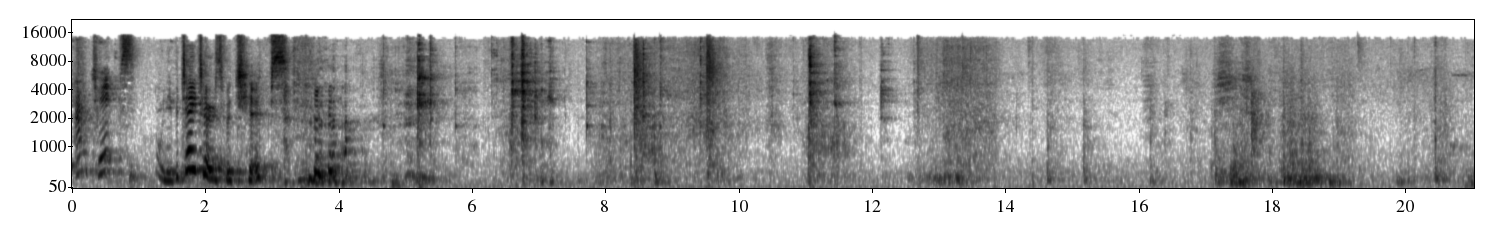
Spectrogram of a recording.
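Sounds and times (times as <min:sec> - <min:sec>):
cutlery and crockery clinking: 0:04.6 - 0:09.6.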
